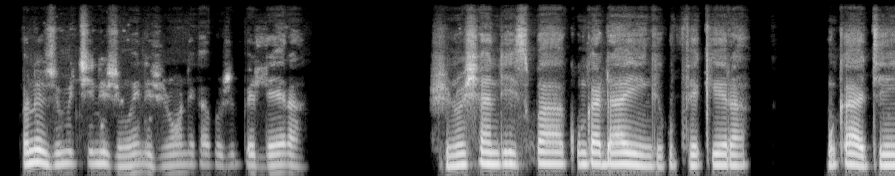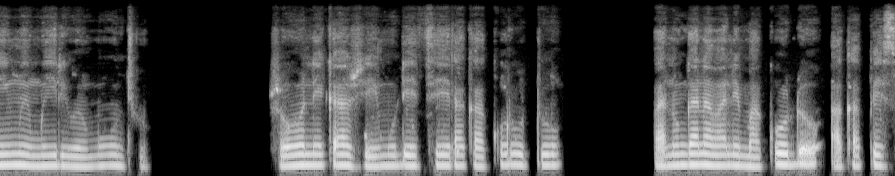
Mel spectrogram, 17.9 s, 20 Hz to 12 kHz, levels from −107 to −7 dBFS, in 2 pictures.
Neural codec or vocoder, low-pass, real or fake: none; 10.8 kHz; real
